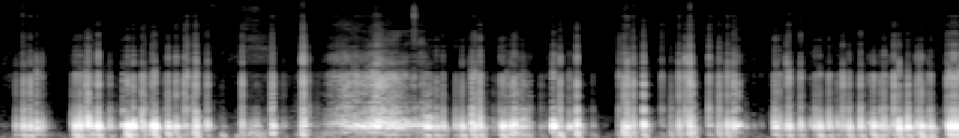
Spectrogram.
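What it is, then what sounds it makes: Leather handbag tapped and scratched with nails. Long acrylic nails rapidly tap and scratch a medium pink saffiano leather handbag, which is hollow with a stitched base and metal feet. Bursts of quick, dry taps carry a hollow midrange tone and are broken by short pauses. A longer, steadier scratching rustle runs through the middle of the clip.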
